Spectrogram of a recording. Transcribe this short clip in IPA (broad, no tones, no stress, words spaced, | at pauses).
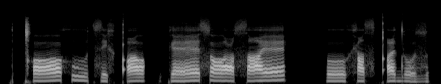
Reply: ǀʰɔːxuːt͡sexqʼɔ | kɛːsɔːsˤɛː | oxesˤqʼidoz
